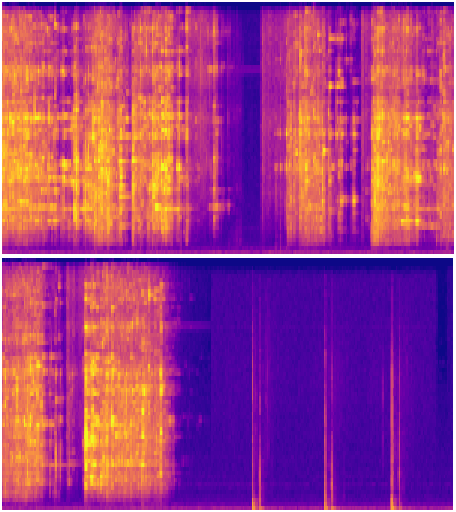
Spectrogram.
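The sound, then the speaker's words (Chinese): Broken glass shards clink and scrape in several bursts as they are gathered up and cleaned up, followed by three sharp, separate taps near the end. No one speaks. “好的，我马上收拾好，请主人务必在浴缸里待好，以免玻璃划伤手脚。”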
